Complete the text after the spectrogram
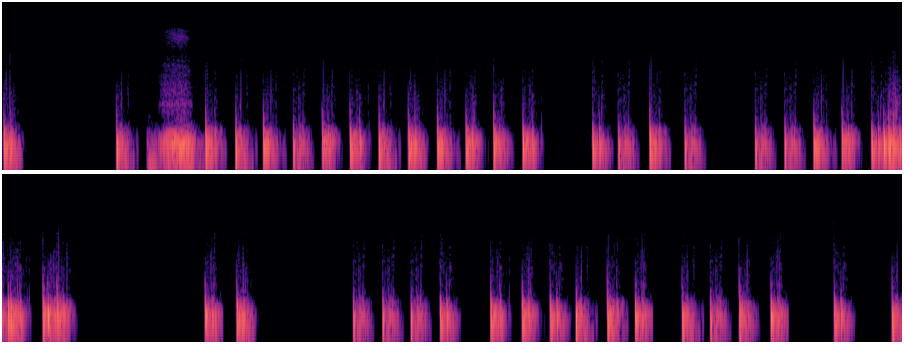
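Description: Footsteps thud at a steady walking pace on a hard floor, pausing now and then.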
